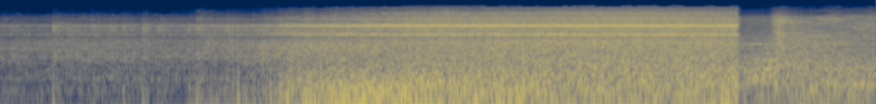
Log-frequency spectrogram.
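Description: Loud, sustained crashing noise of tall stacks of crates collapsing. It builds over about two seconds into a hissing rush with a steady high ring and cuts off suddenly.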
